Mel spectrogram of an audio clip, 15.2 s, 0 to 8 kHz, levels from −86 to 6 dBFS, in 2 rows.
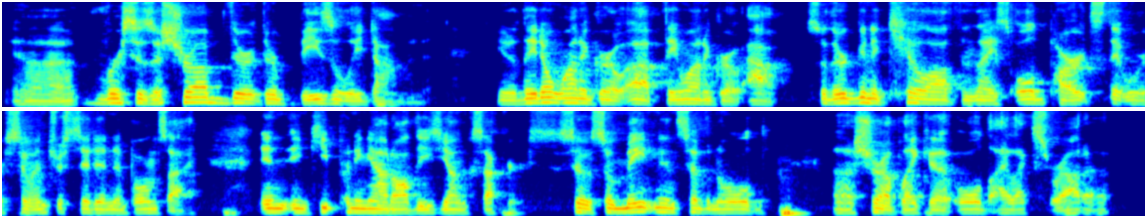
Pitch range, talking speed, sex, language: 100-120 Hz, 235 wpm, male, English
